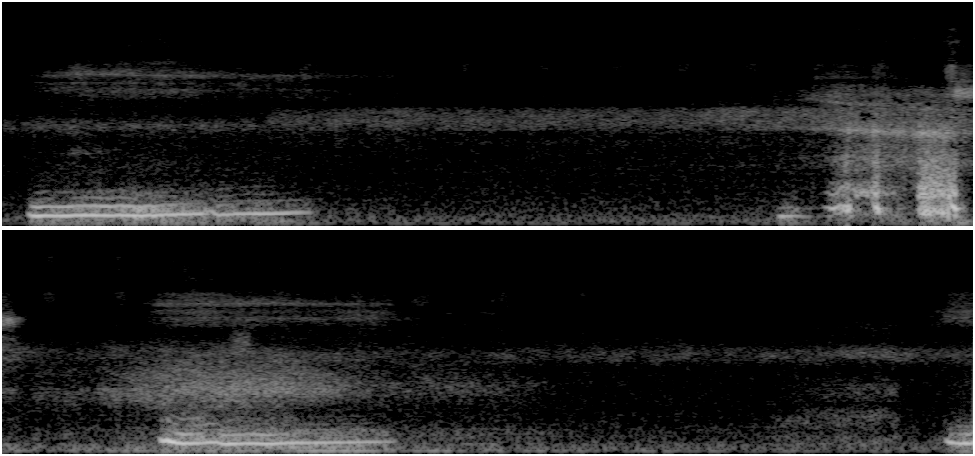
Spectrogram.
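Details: Sleeping Labradoodle dog in a very relaxed pose, snoring with low buzzing snores and brief whimpering sleep-talk noises in between; normal sleep sounds.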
